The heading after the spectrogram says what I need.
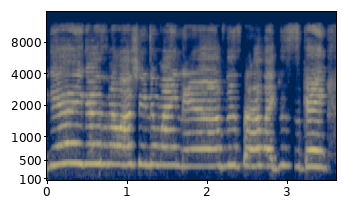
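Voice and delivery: high sweet fake-excited voice; high girly streamer voice. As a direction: gush high like a cheery streamer. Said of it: "I was screaming that".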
